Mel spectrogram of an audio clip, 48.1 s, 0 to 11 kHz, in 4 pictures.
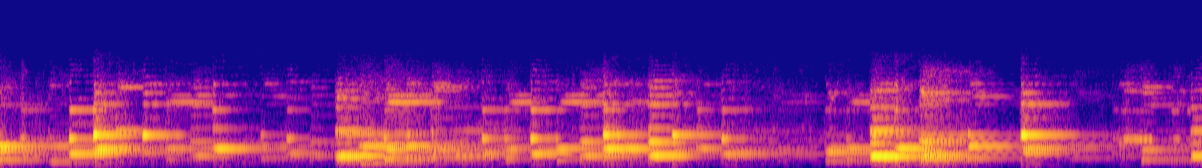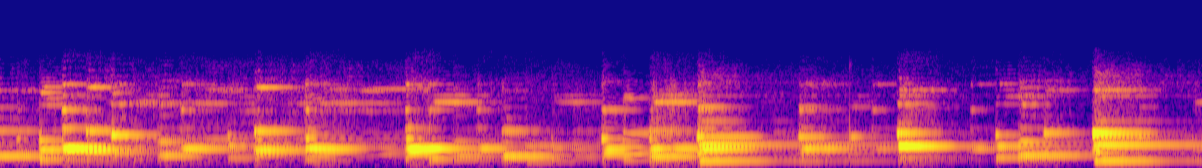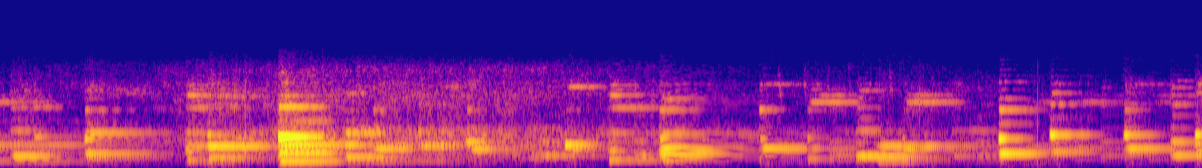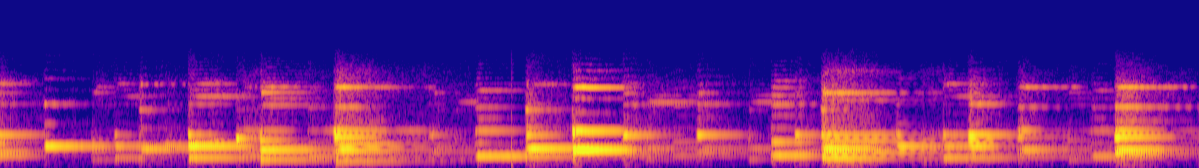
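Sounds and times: electronic keyboard piano tune: 0.0 - 48.0.

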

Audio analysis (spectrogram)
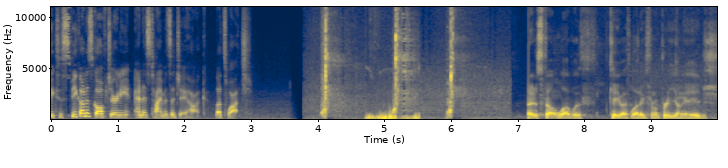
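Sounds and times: golf clubs striking balls: 3.9 - 6.8.

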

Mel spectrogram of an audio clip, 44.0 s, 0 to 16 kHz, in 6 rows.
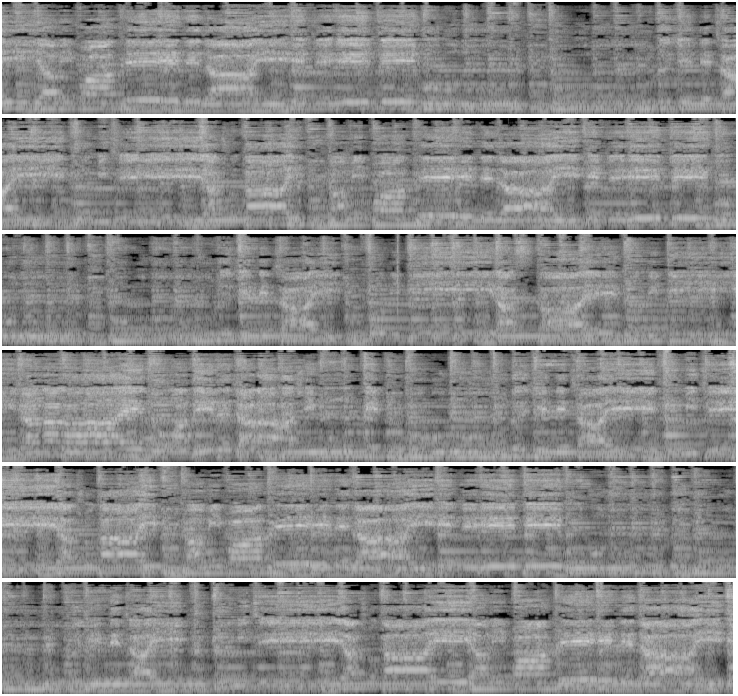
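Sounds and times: acoustic guitar strumming chords: 0.0 - 44.0
man singing: 0.0 - 44.0.

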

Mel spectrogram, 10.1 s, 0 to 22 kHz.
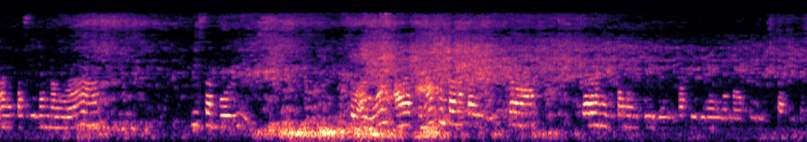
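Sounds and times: person speaking: 0.0 - 1.6, 2.4 - 10.0
loud street noise: 0.0 - 10.0.

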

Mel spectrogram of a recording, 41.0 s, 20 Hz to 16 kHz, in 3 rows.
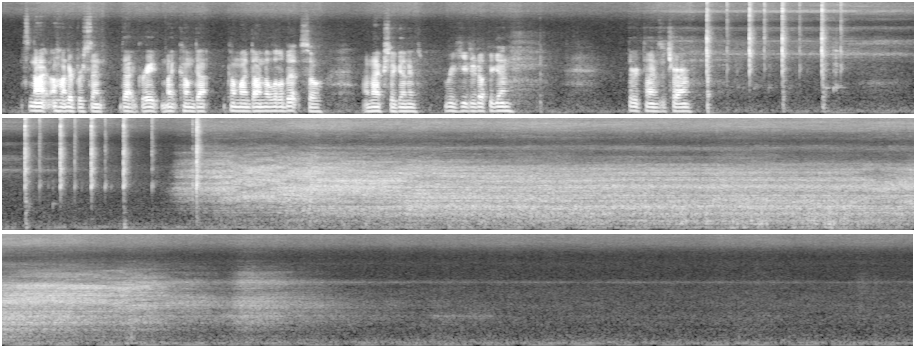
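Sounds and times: torch flame hissing: 9.5 - 32.7
torch igniter clicking: 10.4 - 17.0.

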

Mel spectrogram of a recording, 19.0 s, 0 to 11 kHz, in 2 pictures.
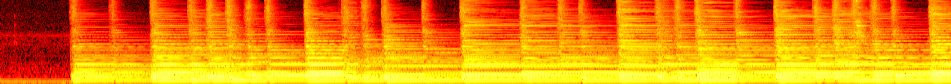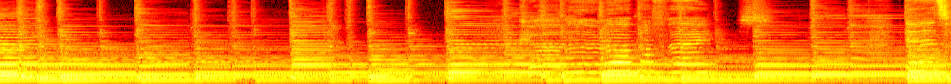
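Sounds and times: acoustic guitar strumming: 0.6 - 19.0.

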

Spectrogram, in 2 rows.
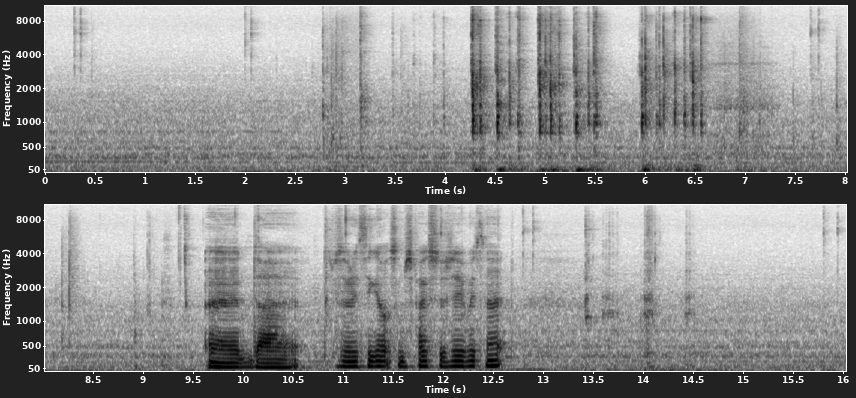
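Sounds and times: typing on a computer keyboard: 3.2 - 7.0.

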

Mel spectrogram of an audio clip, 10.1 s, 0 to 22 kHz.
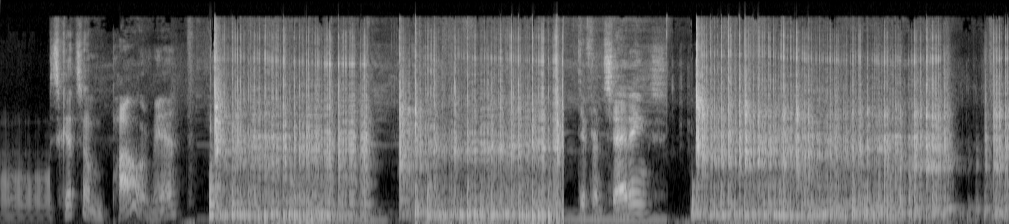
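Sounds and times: vibrating motor buzzing: 0.7 - 10.0
toy rattling on hard tabletop: 6.8 - 10.0.

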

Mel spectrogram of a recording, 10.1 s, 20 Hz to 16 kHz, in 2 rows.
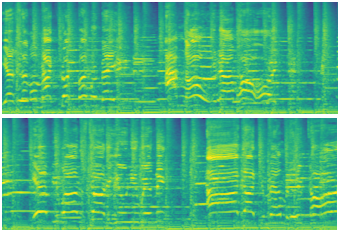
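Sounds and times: blues band instrumental: 0.0 - 10.0.

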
